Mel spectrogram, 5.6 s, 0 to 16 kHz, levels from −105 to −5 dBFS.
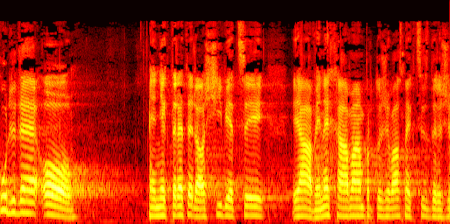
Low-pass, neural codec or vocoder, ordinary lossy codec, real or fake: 14.4 kHz; none; MP3, 48 kbps; real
